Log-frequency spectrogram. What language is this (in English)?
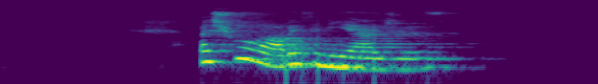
Kabyle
